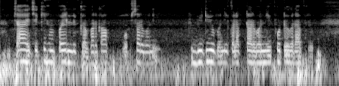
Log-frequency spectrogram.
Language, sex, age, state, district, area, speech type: Maithili, female, 30-45, Bihar, Madhepura, rural, spontaneous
